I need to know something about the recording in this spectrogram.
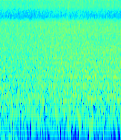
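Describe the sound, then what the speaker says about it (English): Steady rushing of creek water flowing over rocks, a continuous broadband wash filling the scene with no voices. "Another creek crossing."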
